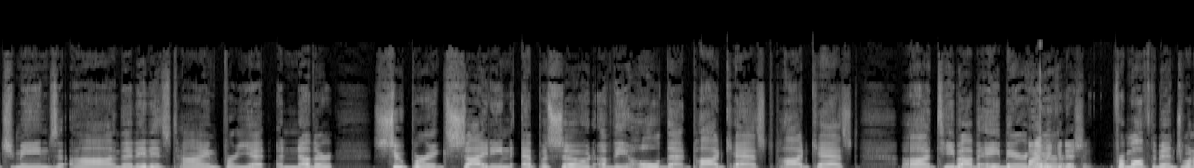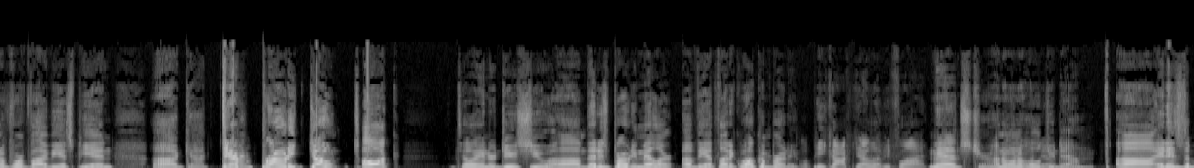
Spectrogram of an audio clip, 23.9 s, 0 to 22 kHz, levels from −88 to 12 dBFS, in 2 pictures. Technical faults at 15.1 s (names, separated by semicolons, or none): integer overflow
